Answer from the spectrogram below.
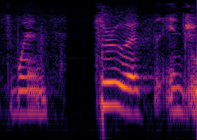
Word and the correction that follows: Thoth: When Thoth, that's Thoth, actually. – That's Thoth.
